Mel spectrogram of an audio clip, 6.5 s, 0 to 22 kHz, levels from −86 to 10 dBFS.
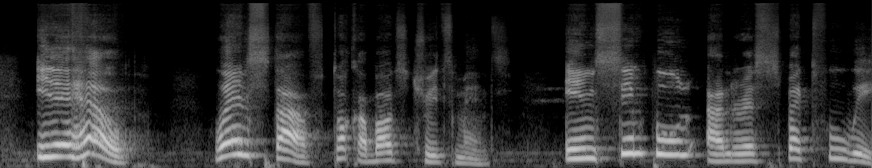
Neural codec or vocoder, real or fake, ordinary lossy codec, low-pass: autoencoder, 48 kHz, 128 numbers a frame, DAC-VAE, trained on Japanese speech; fake; none; none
